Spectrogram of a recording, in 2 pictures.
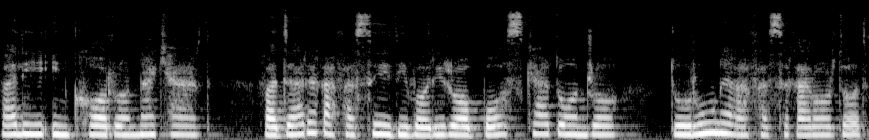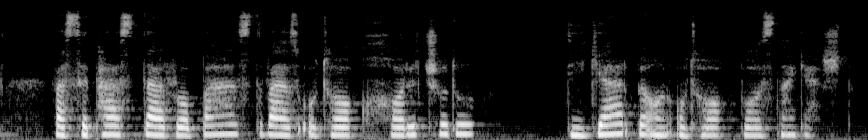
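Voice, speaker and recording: A woman narrating a novel aloud in a calm, measured storybook reading. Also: a little high. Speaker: audiobook narrator.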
